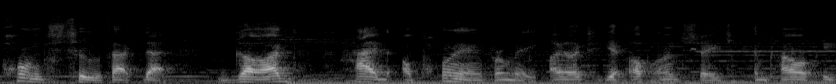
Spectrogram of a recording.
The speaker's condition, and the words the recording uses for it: Tracheostomy. But because of my voice challenge, I'm concerned that when I talk to people, they're going to treat me as being dumb or stupid or retarded.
